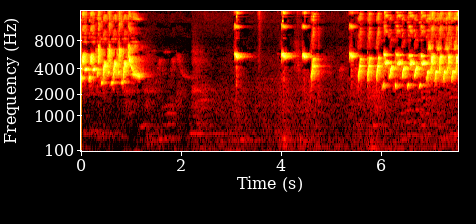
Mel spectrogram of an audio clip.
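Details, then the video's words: European goldfinch in a royal tutor song meant to teach goldfinches and canaries: a rapid twittering phrase, separate sharp high notes after a pause, then a dense rolling trill of bright repeated notes. "تغريد طائر الحسون ملكي حفاضة لتعليم طيور الحسون والكناري بدون أخطاء"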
